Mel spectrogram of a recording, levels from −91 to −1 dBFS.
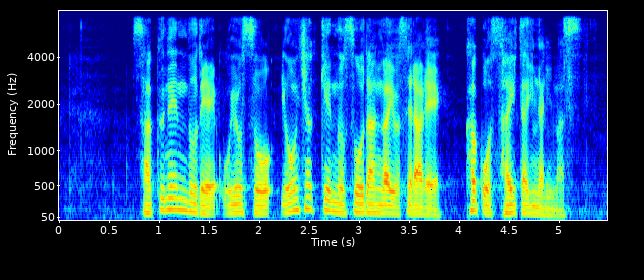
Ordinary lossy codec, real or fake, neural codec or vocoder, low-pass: none; fake; codec, 24 kHz, 3 kbps, HILCodec; 7.2 kHz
